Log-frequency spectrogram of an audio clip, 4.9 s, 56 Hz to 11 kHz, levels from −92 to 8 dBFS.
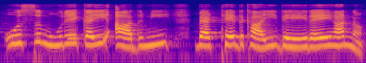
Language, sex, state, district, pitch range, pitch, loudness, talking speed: Punjabi, female, Chandigarh, Chandigarh, 230-270 Hz, 250 Hz, -14 LUFS, 110 wpm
